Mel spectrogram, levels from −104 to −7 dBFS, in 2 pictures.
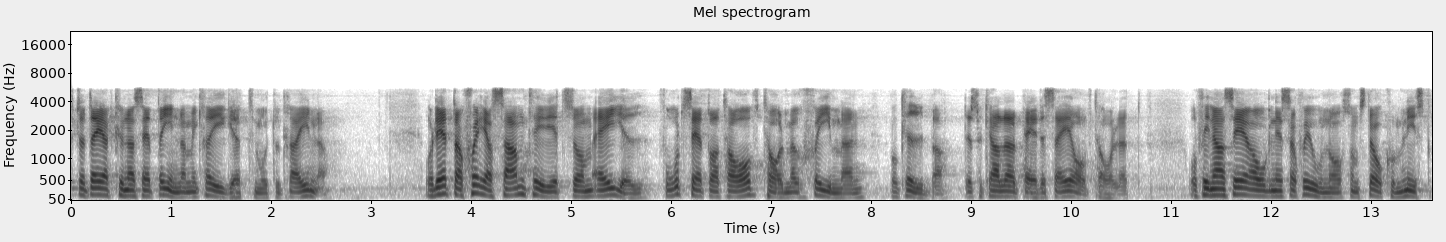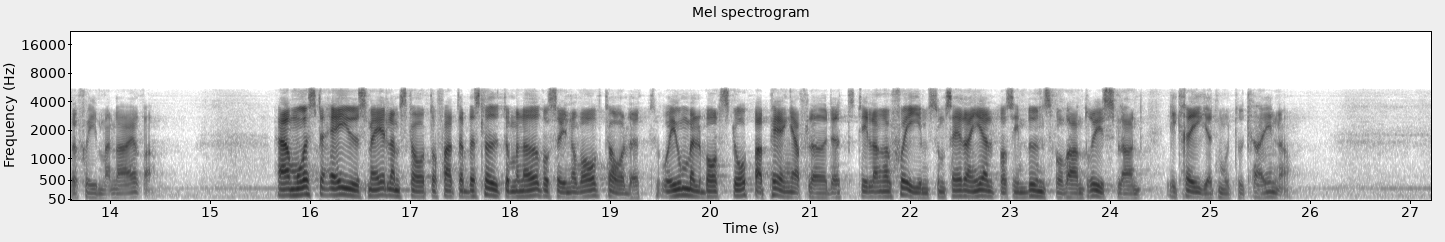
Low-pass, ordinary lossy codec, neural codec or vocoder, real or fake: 5.4 kHz; none; codec, 44.1 kHz, 7.8 kbps, Pupu-Codec; fake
